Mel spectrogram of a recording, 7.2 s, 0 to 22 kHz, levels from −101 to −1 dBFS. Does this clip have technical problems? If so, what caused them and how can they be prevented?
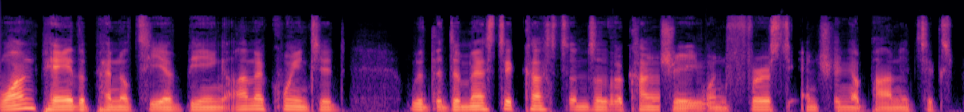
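Yes. Repeated packet loss makes the speech choppy and robotic from 3.21 to 3.75 s and again from 4.11 to 6.93 s. Short holes, none longer than 40 ms, were patched by stretching the last sound. A steadier connection with forward error correction would prevent it.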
